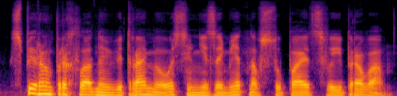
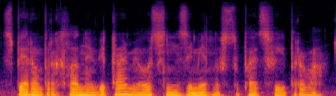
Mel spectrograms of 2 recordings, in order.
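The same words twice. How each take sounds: First: It is spoken at a normal volume. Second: It is spoken in a quiet voice. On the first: "Первая запись будет обычным голосом" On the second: "Вторая запись у нас будет тихим голосом"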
